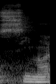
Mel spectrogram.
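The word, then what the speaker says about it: Cyma: I don't know why it's called Sima, it's C-Y-M-A.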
